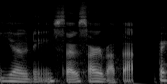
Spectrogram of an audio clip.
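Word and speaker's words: yoni: Yanni oil tasty. I learned at the store that Yanni means vagina. It's actually pronounced yodi.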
